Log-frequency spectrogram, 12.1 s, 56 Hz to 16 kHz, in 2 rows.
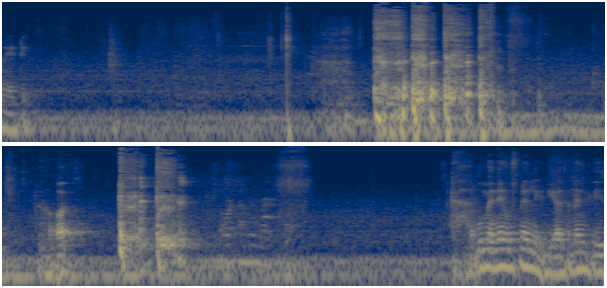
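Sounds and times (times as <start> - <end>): man coughing: 3.7 - 5.3, 7.2 - 8.0.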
